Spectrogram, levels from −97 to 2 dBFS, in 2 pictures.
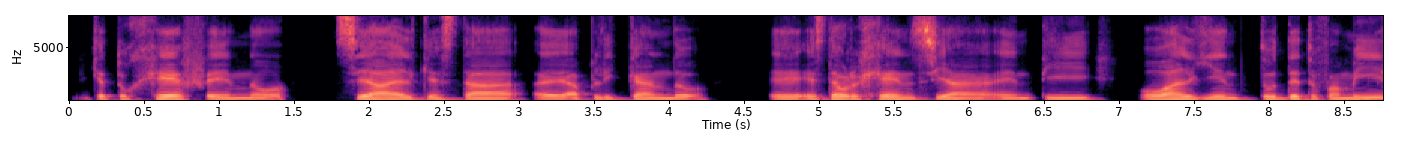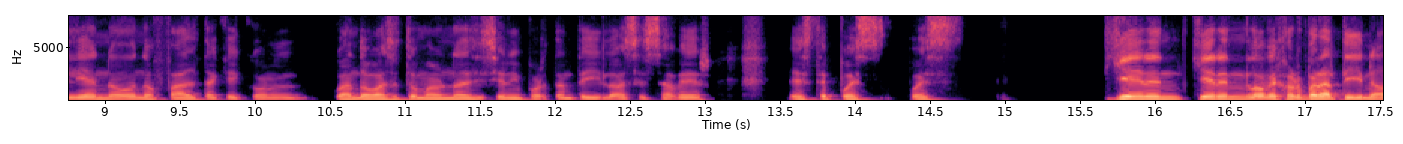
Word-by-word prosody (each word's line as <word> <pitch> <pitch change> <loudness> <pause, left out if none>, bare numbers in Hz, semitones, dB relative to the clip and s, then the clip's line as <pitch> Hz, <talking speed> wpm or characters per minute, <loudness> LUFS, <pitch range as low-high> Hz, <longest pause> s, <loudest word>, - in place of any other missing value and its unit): que 145 - -1
tu 145 0 -6
jefe, 150 -4 +1
¿no?, 130 +5 -4 0.3
sea 140 -1 +3
el 130 -1 -2
que 130 0 -4
está, 130 0 -1
eh, 130 -1 0
aplicando, 130 0 -2 0.4
eh, 135 -1 -1
esta 140 +4 +1
urgencia 135 -5 +1
en 125 -1 -5
ti 130 -1 -3 0.3
o 140 +1 +2
alguien 140 -2 0
tu 135 0 -1
de 140 +2 +3
tu 135 - -7
familia, 145 +3 0
¿no?, 140 +1 -1
no 140 -1 -2
falta 135 0 -4
que 130 -1 -8
con 120 -1 -9
cuando 140 -1 +1
vas 135 0 +1
a 130 - -8
tomar 130 -1 -1
una 135 0 0
decisión 130 +1 -3
importante 125 +1 -5
y 125 - -2
lo 120 - -4
haces 125 +1 -5
saber, 130 +1 -5 0.5
este, 135 +1 -3
pues 135 -2 -3
pues, 135 0 -4 0.9
quieren 195 +2 +6
quieren 190 0 +3
lo 155 -2 +5
mejor 150 +1 +3
para 160 -3 +8
ti, 145 -2 +3
¿no?, 130 -1 +2
135 Hz, 160 wpm, -23 LUFS, 130-145 Hz, 0.9 s, para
